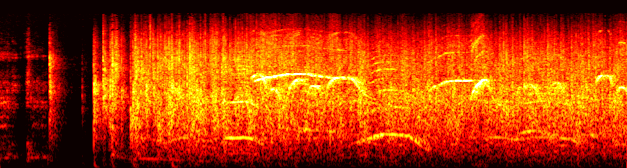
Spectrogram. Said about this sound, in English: If you didn't intend to applaud, don't applaud. Keep your damn hands to yourself. What I'm saying is that if you did intend applauding, I'd like a big hand.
